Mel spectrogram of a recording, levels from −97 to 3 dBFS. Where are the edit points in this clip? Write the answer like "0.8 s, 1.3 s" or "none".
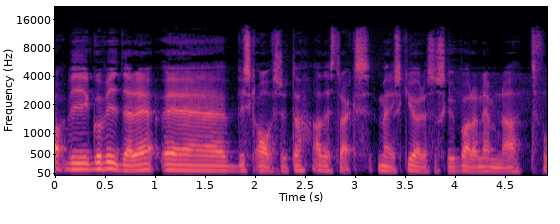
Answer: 2.0 s, 3.4 s, 3.9 s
